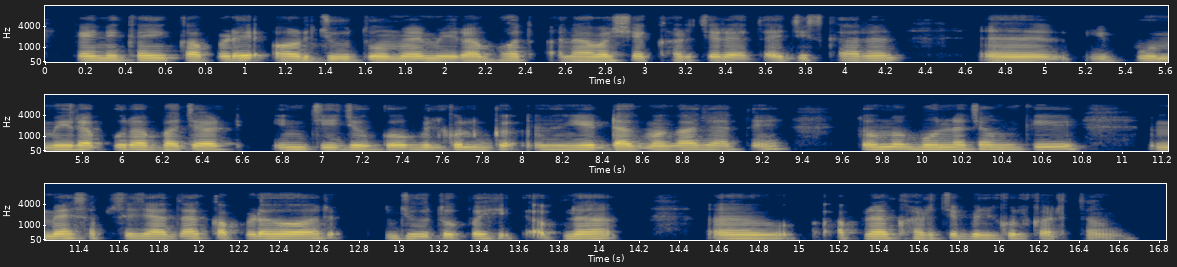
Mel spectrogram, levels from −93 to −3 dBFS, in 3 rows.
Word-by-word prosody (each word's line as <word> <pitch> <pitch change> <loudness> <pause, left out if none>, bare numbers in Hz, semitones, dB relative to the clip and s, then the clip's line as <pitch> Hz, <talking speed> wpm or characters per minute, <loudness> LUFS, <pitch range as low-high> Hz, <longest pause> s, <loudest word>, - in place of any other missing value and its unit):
कहीं 140 0 +3
न 145 +1 +2
कहीं 150 0 +3
कपड़े 135 +3 +3
और 135 -1 +3
जूतों 125 +1 +1
में 130 +1 +3
मेरा 135 -1 +2
बहुत 135 +1 -3
अनावश्यक 125 +1 0
खर्च 125 -2 -7
रहता 120 -2 0
है - - +2
जिस 145 +2 -8
कारण 145 +1 0 0.5
अ, - - +1
ये 120 +1 0
पू 135 -1 -1
मेरा 130 +1 +4
पूरा 140 -1 +4
बजट, 125 -1 +3 0.2
इन 140 +1 -1
चीज़ों 135 -2 0
को 135 - +4
बिल्कुल 140 +1 0
ग 130 0 -2
ये 135 +1 +4
डगमगा 125 +1 +3
जाते 130 -2 -4
हैं, 170 - -6 0.4
तो - - +2
मैं 150 0 +2
बोलना 140 0 +2
चाहूँगा 145 -1 -2
कि 155 0 -1 0.4
मैं 140 +2 +3
सबसे 145 -1 -6
ज़्यादा 140 0 +2
कपड़े 135 - +2
और 135 0 +4 0.2
जूतों 135 0 -2
पे - - +2
ही - - -9
अपना 135 0 +2
अ, 140 - -7 0.6
अपना 135 0 +2
खर्च 130 -2 -4
बिल्कुल 125 -2 -2
करता - - -6
हूँ। - - -12
135 Hz, 180 wpm, -26 LUFS, 130-140 Hz, 0.6 s, मेरा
